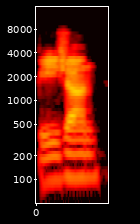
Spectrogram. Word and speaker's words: Bijan: People have to realize that Bijan. Well, I think technically his name is pronounced Bijan.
